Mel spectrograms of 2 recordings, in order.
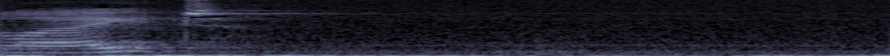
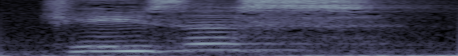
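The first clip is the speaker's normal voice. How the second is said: gasping; 5 semitones higher, 4 dB louder than usual. A narrator's reading. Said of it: "he gasped".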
